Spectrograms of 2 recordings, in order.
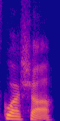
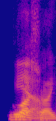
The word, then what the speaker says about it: gua sha: How do you pronounce it again? It is gouacha. Gouasha. Yeah, that's it.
